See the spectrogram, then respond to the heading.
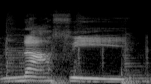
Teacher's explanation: Notice how the I in Nafi has that long E sound.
